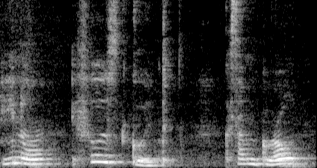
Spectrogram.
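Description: A woman around twenty, vlogging in casual chat with friends in a small bathroom, giggly and excitable. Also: a little high, takes it slowly, a little hiss or hum. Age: 20s. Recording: echoey room from a distance.

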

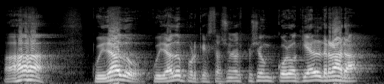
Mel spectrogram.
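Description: Spanish lady teacher, accent from spain, super expressive, repeats stuff, acts out examples. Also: low voice, moderate pace. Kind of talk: teaching a language lesson.

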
